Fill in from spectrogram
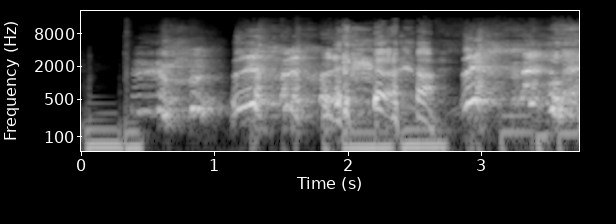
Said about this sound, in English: cough break. Yeah, cough break.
